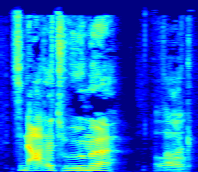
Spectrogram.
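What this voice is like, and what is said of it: Imitation of Arnold Schwarzenegger. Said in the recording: “I have to do an Arnold impression now ... had certain aspects of Arnold, but generally missed the mark.”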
